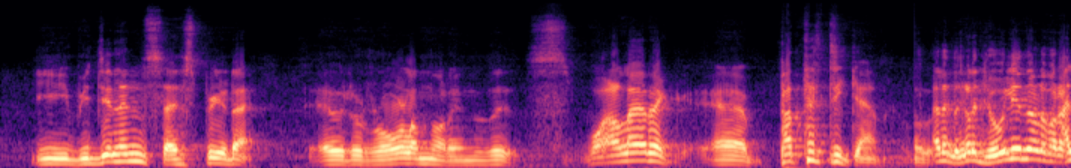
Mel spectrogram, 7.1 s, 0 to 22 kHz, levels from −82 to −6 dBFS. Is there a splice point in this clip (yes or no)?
yes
